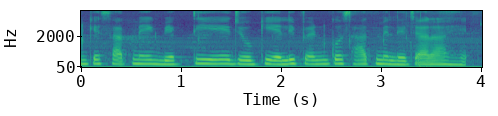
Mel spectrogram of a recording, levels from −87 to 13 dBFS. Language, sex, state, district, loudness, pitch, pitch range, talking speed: Hindi, female, Uttar Pradesh, Lalitpur, -14 LUFS, 205 Hz, 190-220 Hz, 225 wpm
